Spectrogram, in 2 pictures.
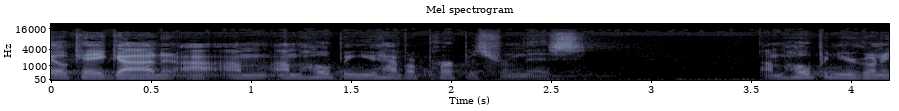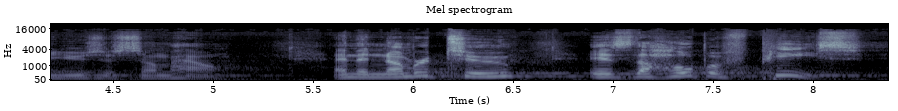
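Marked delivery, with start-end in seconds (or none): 0.0-5.0 soft, hushed inner prayer; a softly murmured hopeful prayer; quiet prayer. Retold or imitated. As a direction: pray it under your breath to God.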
